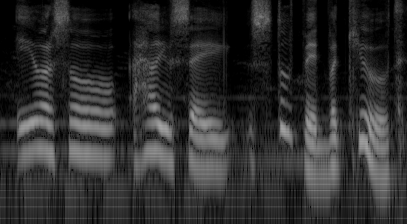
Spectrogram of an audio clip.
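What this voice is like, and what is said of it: Sexy Québécois French accent. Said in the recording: “this gorgeous chick from Quebec ... She had this accent that made even dumb shit sound sexy.”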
